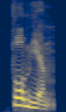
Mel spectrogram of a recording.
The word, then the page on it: phormium: Indian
